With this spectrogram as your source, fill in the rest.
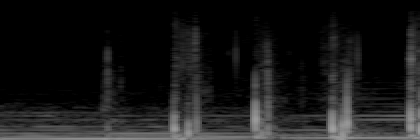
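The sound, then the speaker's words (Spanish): Footsteps approaching a cabin, about five or six muffled thuds at a steady walking pace, growing a little louder over a low, constant background hum. “Mientras reflexionaba sobre todo lo que había pasado, escuché pasos acercándose a la cabaña.”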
